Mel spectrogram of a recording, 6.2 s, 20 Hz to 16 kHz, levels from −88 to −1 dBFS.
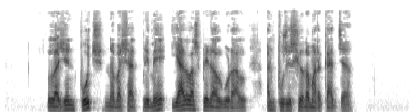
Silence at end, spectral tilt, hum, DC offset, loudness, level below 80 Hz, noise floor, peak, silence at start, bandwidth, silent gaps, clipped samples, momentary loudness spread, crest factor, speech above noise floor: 0.9 s; -4.5 dB/octave; none; under 0.1%; -22 LUFS; -58 dBFS; -77 dBFS; 0 dBFS; 0.7 s; 11.5 kHz; none; under 0.1%; 10 LU; 22 dB; 55 dB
